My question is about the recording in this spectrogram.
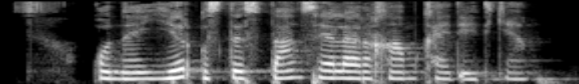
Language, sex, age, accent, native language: Uzbek, female, 18-24, Jizzax, Uzbek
